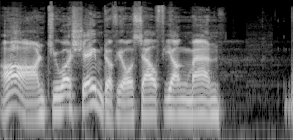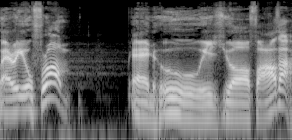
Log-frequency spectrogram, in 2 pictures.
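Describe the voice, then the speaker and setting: A man performs a put-on character voice at a moderate pace. His medium pitch carries lively intonation. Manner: loud, angry, scolding.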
